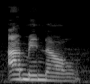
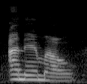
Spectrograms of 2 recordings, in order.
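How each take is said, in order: First: The n and m sounds are swapped around. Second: The n and m sounds are in normal order. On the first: The speaker calls it wrong. "Reversing or mixing up sounds" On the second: The speaker calls it right. "Instead of saying animal"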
